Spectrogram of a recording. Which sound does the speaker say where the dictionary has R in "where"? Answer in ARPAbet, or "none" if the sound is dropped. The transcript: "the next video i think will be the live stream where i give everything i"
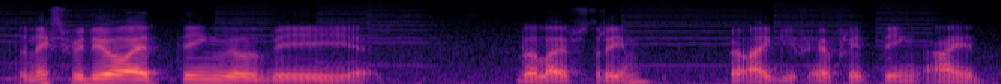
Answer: L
